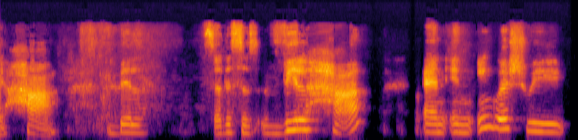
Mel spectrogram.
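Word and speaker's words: Bilhah: So the accent is on the last syllable, so it's Vilha, whereas in English we usually say bilha.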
